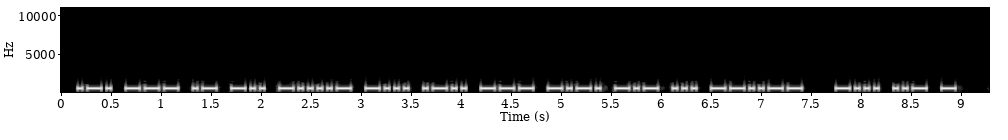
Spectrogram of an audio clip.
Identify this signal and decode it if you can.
Morse code, heard as a keyed tone, about 25 wpm, 600 Hz. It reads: ROAD-BLOCKS, BUT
